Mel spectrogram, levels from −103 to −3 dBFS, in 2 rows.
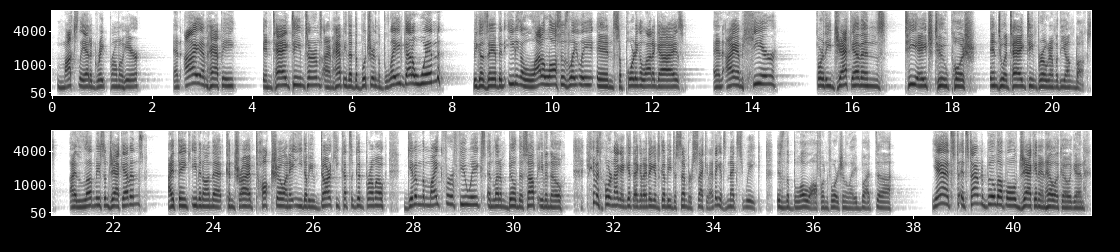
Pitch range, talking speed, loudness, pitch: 200-235 Hz, 200 wpm, -25 LUFS, 215 Hz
